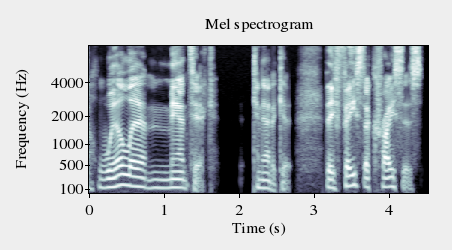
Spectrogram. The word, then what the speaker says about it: Willimantic: Back in 1986, Willimantic, I can't pronounce this word. It's Willimantic, Connecticut.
